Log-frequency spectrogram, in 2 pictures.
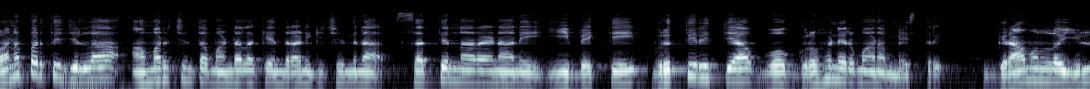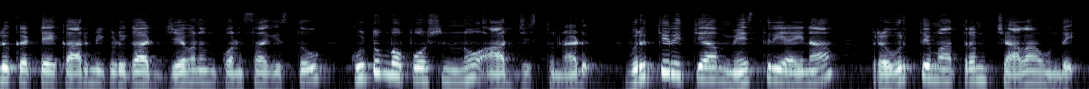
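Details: Adult male narrator; Normal fluent speech.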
